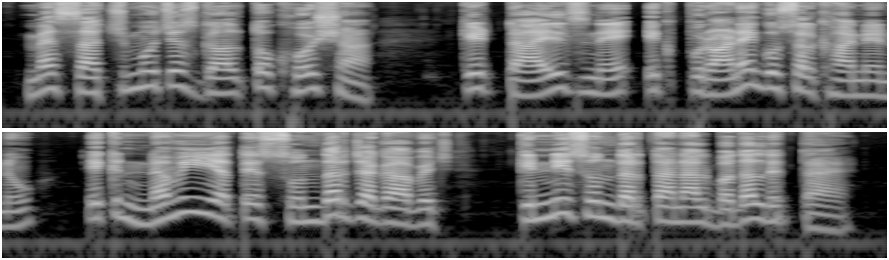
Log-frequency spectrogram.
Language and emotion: Punjabi, happy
